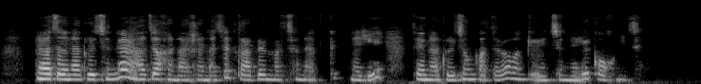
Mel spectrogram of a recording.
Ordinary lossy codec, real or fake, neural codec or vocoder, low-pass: AAC, 32 kbps; fake; codec, 44.1 kHz, 3.4 kbps, Pupu-Codec; 10.8 kHz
